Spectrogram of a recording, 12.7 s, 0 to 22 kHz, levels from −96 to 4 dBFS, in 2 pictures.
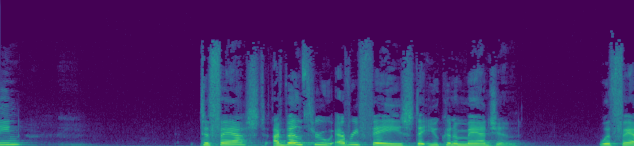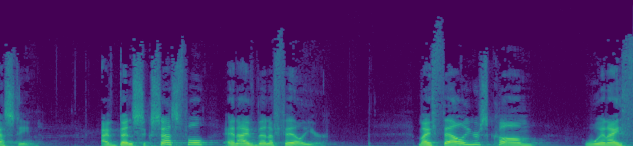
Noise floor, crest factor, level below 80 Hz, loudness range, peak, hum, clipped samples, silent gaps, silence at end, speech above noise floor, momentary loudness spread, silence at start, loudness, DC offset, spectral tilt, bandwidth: -71 dBFS; 20 dB; -52 dBFS; 4 LU; -6 dBFS; none; under 0.1%; none; 0 s; 48 dB; 10 LU; 0 s; -24 LUFS; under 0.1%; -5.5 dB/octave; 16.5 kHz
